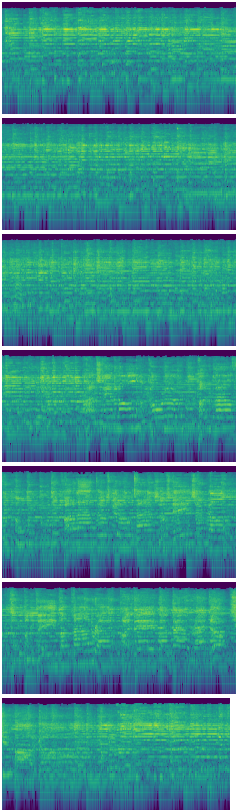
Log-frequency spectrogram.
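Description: String band of fiddle, banjo, acoustic guitar and upright bass playing an instrumental passage without singing, in a bluegrass or old-time style.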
